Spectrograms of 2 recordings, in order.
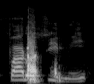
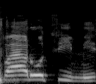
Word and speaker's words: Farotimi: you how to pronounce his name. Say Farotimi. Oh, now I today forget that Farotimi. Farotimi.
